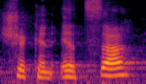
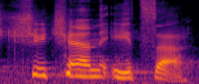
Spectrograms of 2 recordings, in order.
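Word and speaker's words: Chichén Itzá: this next one looks like it should be pronounced chicken ITA but it's not it's Chichen ITA in Mexico a historic Mayan city again built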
